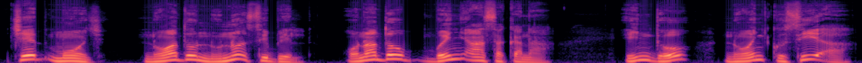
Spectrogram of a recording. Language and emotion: Santali, surprised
